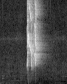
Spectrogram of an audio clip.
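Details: Melodious lovebird call for luring lovebirds: a single loud, harsh, shrill chirp with a raspy double pulse, fading quickly over faint low background hum.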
